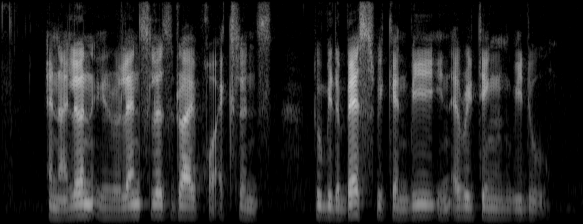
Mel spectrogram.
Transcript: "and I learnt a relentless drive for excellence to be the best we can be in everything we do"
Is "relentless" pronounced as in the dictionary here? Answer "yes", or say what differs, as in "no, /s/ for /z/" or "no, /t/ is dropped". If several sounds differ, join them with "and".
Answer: no, /s/ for /t/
